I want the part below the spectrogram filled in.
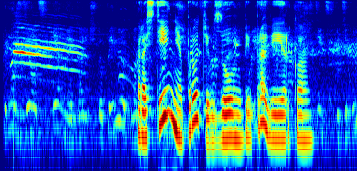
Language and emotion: Russian, sad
